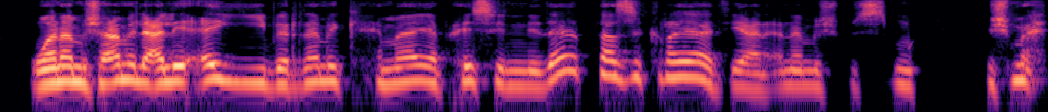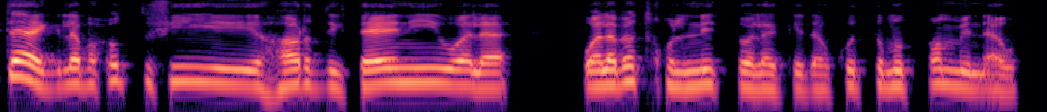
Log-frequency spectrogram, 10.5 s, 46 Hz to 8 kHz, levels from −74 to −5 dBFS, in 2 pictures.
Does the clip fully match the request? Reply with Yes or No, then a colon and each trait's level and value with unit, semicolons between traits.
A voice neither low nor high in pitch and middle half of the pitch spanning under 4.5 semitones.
Yes: medium, 170 Hz; average, 3.6 semitones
